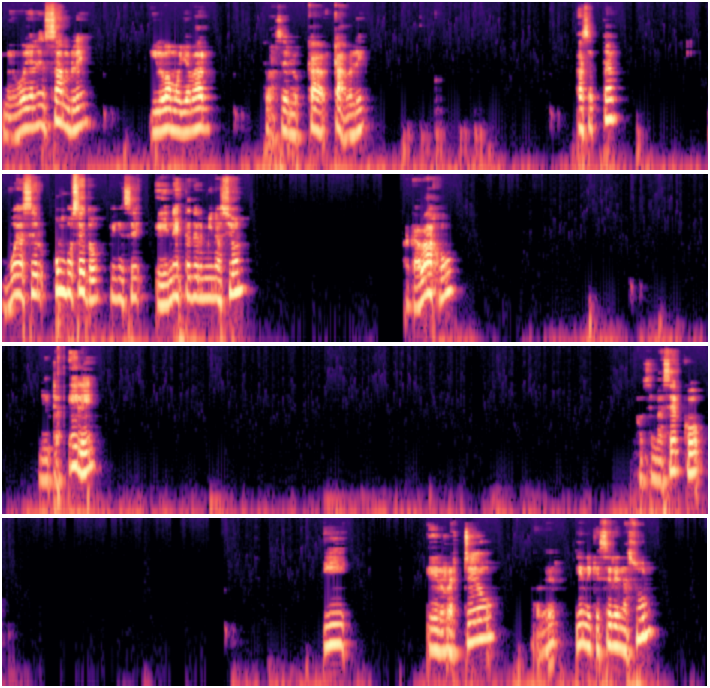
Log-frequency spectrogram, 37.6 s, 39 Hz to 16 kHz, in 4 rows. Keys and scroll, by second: 5.0-6.6 typing, 19.5 l.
